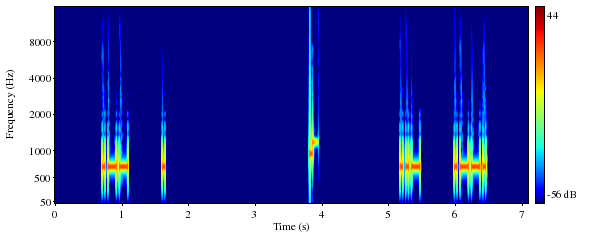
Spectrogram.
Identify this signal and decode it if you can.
Morse code, heard as a keyed tone, about 27 wpm, spaced as for 13 wpm, 690 Hz. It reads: WE UP
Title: 4x Character Spacing - Top 300 Words - 28wpm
